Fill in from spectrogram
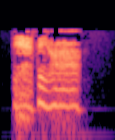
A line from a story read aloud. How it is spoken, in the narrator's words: he breathed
